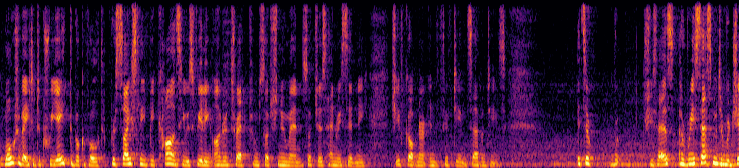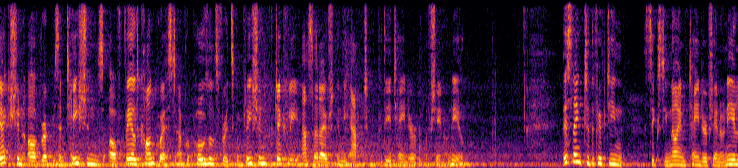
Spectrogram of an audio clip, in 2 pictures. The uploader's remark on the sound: at the 2022 Tudor and Stuart Ireland Conference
